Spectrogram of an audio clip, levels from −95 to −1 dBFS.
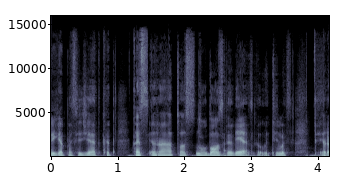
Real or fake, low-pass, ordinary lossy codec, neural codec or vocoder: fake; 14.4 kHz; AAC, 64 kbps; codec, 44.1 kHz, 2.6 kbps, SNAC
